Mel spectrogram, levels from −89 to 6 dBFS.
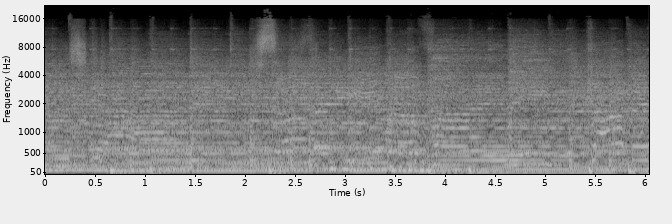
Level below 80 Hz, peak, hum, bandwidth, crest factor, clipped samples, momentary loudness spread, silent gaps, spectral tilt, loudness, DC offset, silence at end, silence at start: -32 dBFS; -12 dBFS; none; 17 kHz; 8 dB; under 0.1%; 2 LU; none; -4 dB/octave; -20 LUFS; under 0.1%; 0 s; 0 s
